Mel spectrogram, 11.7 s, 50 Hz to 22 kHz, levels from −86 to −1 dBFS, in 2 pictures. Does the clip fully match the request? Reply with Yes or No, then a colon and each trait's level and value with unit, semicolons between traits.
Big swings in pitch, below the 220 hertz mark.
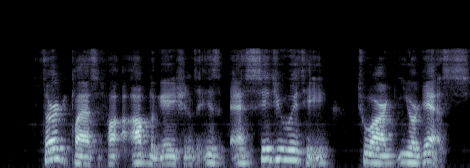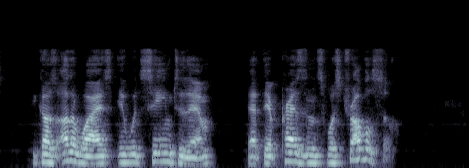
No: average, 3.8 semitones; medium, 140 Hz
